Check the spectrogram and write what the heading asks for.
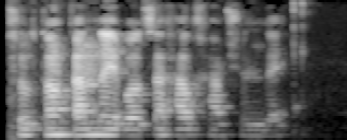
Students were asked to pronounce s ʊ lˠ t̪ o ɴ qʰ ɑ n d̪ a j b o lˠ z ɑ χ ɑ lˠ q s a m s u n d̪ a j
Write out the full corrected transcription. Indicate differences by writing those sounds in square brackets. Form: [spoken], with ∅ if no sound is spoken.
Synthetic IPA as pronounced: s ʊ lˠ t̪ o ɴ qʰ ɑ n d̪ [ɑ] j b o lˠ [s] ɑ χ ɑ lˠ q [h] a m [ʃ] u n d̪ [ɑ] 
